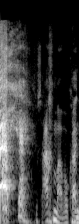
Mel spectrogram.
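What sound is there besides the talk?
sneeze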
